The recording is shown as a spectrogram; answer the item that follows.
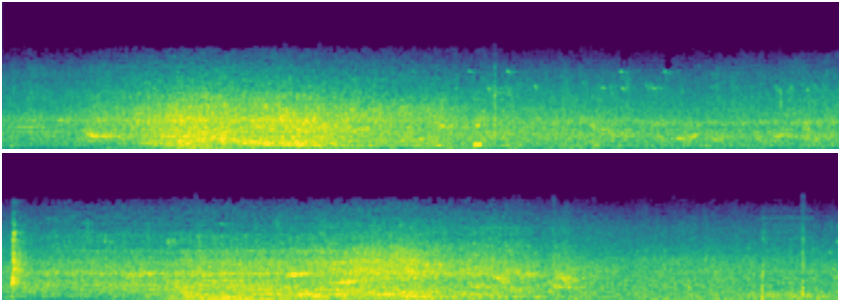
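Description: Indistinct voices of people talking in the background over steady outdoor noise, swelling louder twice, with a single sharp click partway through.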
